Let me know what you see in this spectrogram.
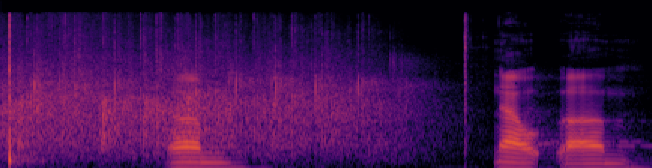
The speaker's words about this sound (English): You can clap. Come on, y'all.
